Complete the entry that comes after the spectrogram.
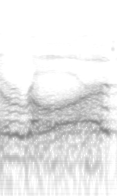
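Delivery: very high, imitated little-kid roar; child's lion roar. Son answering dad's lion question, high childlike roar. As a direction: squeak out a small boy's lion roar.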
